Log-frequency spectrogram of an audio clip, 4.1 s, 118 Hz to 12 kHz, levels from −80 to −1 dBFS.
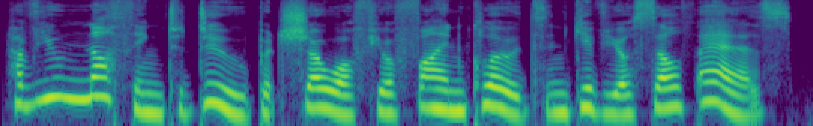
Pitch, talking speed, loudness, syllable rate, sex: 235 Hz, 220 wpm, -18 LUFS, 4.7 syllables/s, female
